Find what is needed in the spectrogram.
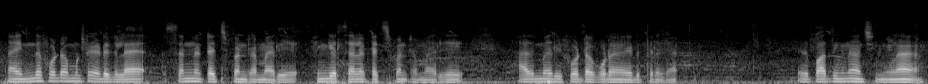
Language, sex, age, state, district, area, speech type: Tamil, male, 18-30, Tamil Nadu, Kallakurichi, rural, spontaneous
